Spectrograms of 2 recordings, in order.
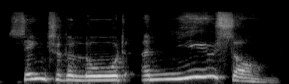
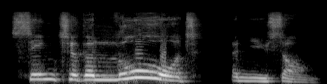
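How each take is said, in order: First: The stress falls on the word new. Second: The stress falls on the word Lord. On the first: The song is new rather than an old one. "as in we've been singing some old songs" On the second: The song is for the Lord rather than other gods. "I think the emphasis is on the word the Lord"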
